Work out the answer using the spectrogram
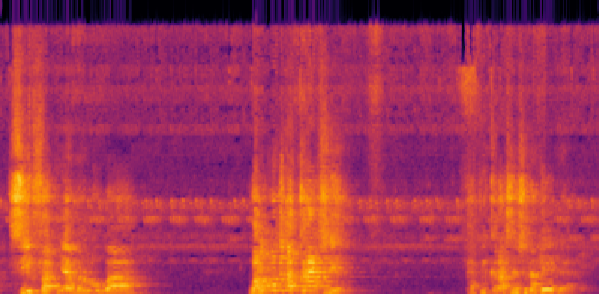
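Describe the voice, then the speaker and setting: A male pastor preaching a sermon with animated, humorous storytelling, heard from a distance in an echoey hall. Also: high voice, moderate pace.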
